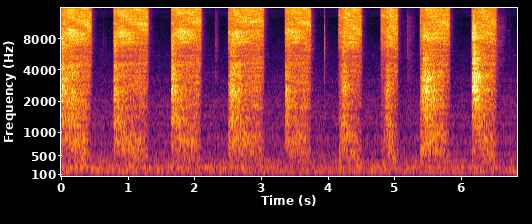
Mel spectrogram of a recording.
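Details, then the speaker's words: New Gaahleri GHAD-39 Advance airbrush painting an old kit at low compressor pressure, about 15–20 PSI: short even hissing bursts about once a second, clean starts and stops, no sputter; spraying smoothly. "it is very smooth I don't have to say that for certain and I'm using a very low pressure here about 20 about 15 PS SI"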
